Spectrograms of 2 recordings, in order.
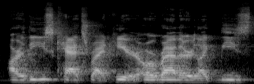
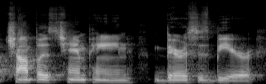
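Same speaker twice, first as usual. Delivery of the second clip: normal talking voice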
